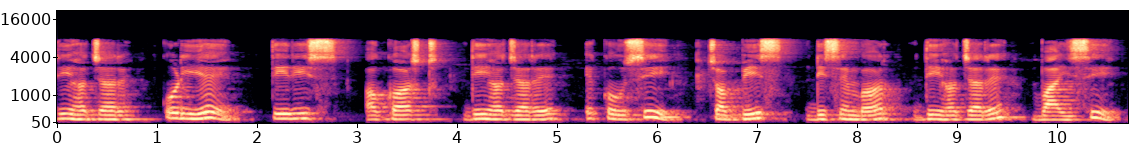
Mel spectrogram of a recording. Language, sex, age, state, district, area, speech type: Odia, male, 30-45, Odisha, Jajpur, rural, spontaneous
